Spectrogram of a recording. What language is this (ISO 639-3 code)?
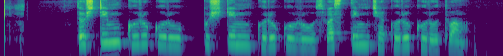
san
